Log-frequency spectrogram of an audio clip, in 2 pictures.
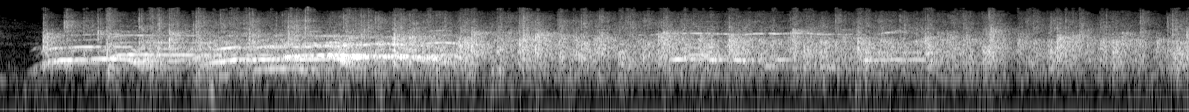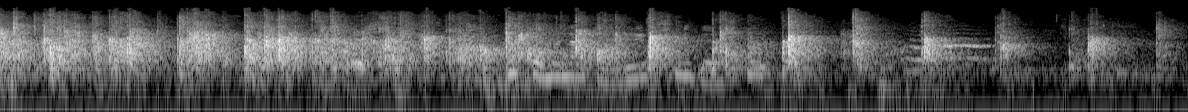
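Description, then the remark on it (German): A crowd applauds to welcome a speaker coming onto a stage, with dense, steady clapping that gradually thins out, the last few claps separating into distinct, scattered hits. Some brief cheering or whistles rise over the clapping early on. “Darum, wenn er kommt, bitte begrüße ihn mit einem lieben, netten, freundlichen Applaus.”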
